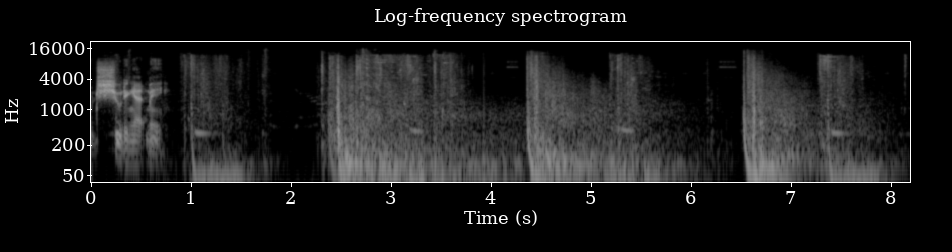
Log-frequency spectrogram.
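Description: Gunfire and explosions boom from a video game.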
